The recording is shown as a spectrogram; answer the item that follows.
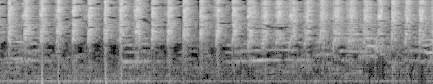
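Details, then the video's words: Clear lovebird ngekek played as a lure for long singing: rapid, evenly spaced high buzzy chirps, about three per second, over a faint low hum, with two sharp knocks early on. "Burung Lovebird Ngekek Jernih Pancingan Buat Lovebird Ngekek Panjang"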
